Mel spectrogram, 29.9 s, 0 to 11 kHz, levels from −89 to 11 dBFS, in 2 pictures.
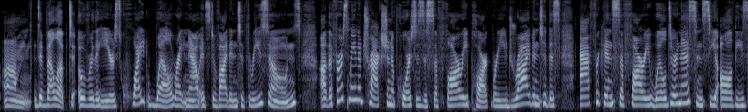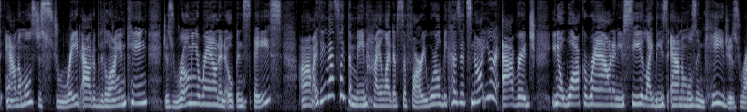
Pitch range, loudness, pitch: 190-255 Hz, -23 LUFS, 215 Hz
